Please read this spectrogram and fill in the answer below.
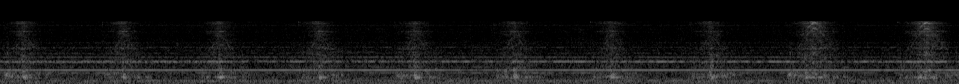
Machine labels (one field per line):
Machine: slide rail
